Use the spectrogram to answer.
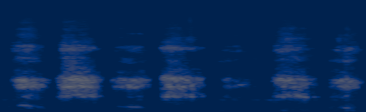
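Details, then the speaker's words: Imitated bronchial breathing for teaching: harsh, hollow, high-pitched breath sounds in repeated bursts with clear gaps, reflecting loss of the alveolar filter. "Bronchial breathing is very harsh and high-pitched. This is because alveoli are broken, they are dysfunctional, and there is stuff inside. And it's not filtering the high-pitched sounds."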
